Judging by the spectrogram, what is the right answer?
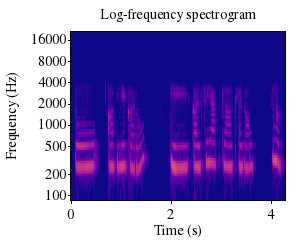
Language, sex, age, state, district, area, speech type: Hindi, female, 18-30, Madhya Pradesh, Chhindwara, urban, conversation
